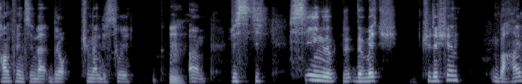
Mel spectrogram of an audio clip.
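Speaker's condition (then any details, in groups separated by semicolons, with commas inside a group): Cerebral palsy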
